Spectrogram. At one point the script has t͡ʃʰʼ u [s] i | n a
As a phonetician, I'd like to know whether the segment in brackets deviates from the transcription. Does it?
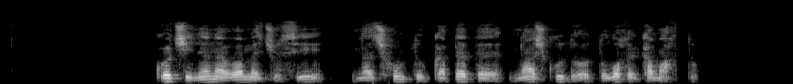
no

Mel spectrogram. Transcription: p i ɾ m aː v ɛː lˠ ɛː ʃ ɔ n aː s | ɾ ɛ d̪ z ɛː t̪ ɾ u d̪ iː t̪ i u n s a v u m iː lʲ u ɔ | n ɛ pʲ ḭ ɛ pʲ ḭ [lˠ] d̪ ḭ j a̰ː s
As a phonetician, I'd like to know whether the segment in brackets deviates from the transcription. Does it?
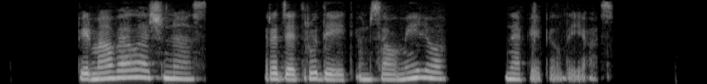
no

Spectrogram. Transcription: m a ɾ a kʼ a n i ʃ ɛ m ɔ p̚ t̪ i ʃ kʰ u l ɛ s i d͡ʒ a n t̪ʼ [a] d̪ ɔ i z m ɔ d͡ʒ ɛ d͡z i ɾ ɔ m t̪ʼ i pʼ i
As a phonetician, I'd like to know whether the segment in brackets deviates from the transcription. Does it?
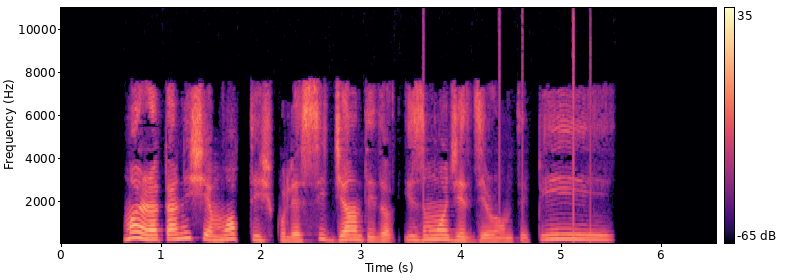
yes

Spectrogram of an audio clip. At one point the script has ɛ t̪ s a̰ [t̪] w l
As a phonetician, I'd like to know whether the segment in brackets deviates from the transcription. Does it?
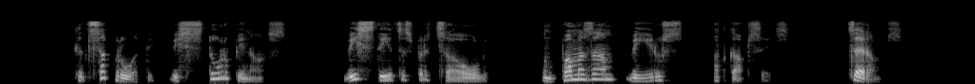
yes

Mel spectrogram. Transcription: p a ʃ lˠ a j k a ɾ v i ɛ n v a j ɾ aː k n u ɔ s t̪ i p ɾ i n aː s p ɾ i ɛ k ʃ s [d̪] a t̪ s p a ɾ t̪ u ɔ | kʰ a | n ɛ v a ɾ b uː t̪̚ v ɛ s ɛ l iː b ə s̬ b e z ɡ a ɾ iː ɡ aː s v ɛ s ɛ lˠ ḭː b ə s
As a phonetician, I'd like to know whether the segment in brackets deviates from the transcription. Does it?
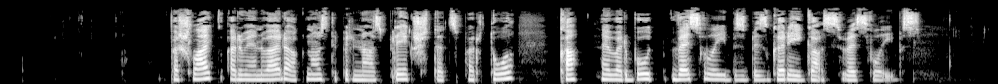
yes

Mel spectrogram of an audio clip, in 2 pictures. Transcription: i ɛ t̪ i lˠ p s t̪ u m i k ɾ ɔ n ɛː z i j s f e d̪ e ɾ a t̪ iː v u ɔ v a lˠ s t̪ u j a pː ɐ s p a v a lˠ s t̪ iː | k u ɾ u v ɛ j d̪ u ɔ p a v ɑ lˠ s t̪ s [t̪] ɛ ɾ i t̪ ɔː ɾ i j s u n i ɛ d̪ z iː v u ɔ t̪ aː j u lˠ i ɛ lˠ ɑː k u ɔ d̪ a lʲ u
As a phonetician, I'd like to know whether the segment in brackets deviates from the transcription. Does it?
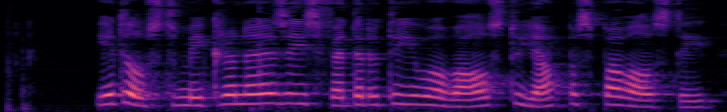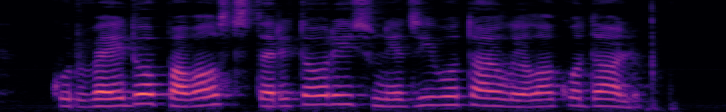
no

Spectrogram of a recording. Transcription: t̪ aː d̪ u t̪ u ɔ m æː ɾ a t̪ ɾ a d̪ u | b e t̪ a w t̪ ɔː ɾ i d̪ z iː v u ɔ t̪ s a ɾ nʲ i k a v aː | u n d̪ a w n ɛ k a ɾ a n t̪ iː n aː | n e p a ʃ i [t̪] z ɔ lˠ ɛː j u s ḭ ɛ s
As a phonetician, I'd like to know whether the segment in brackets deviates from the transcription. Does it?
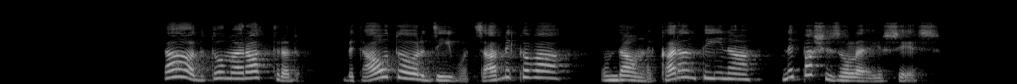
yes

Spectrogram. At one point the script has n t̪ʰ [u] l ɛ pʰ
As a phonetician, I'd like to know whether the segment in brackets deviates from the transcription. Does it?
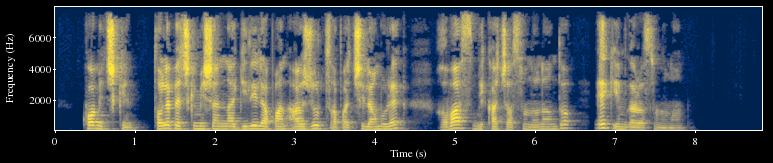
yes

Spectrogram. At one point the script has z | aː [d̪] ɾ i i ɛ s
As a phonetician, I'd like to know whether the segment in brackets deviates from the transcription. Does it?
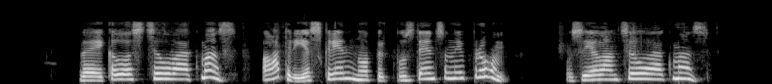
yes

